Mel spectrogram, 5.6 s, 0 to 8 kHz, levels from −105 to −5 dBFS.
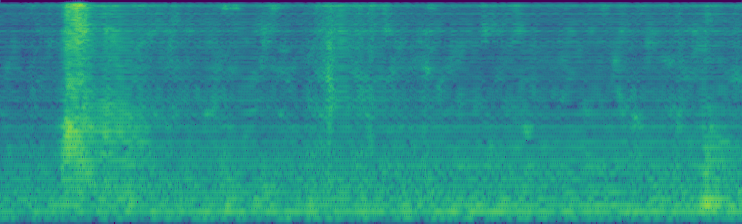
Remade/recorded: remade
